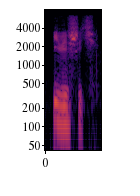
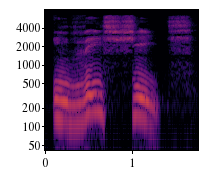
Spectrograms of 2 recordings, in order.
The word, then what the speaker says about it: Ivišić: Ivišić. Ivišić.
